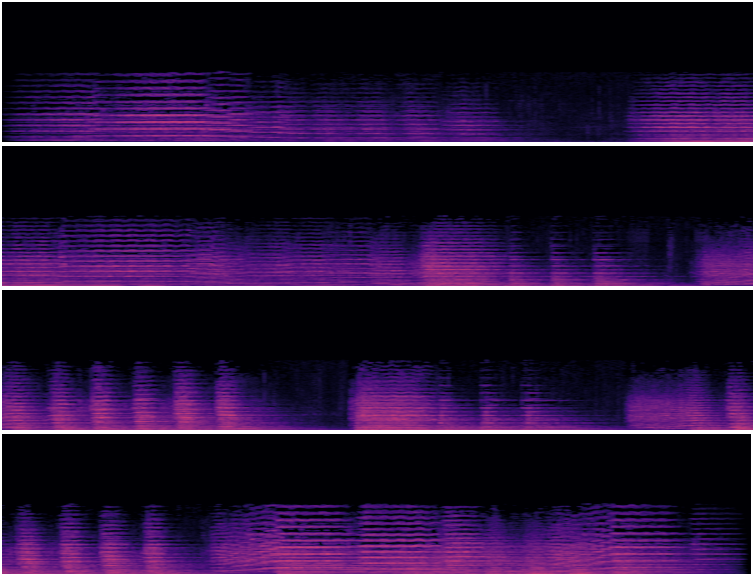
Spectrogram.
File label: Piano Concerto in C major Allegro con brio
